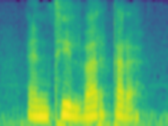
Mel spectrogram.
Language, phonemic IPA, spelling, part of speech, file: Swedish, /²tɪlˌvɛrkarɛ/, tillverkare, noun, Sv-tillverkare.ogg
- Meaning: manufacturer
